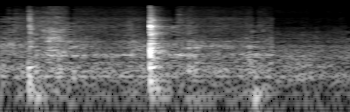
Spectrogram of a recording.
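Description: Pounded lemongrass fries in a pan with a soft, low sizzle, and a few scraping stirs land sharply near the middle.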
